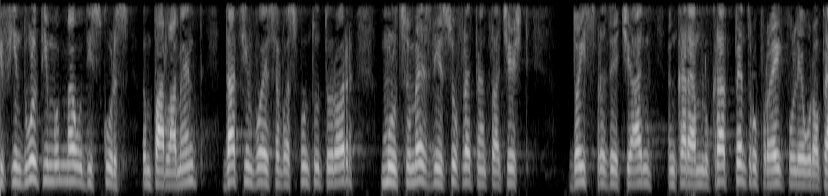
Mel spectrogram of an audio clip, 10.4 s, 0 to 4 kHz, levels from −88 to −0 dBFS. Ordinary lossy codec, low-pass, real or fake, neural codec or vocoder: AAC, 32 kbps; 3.6 kHz; real; none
